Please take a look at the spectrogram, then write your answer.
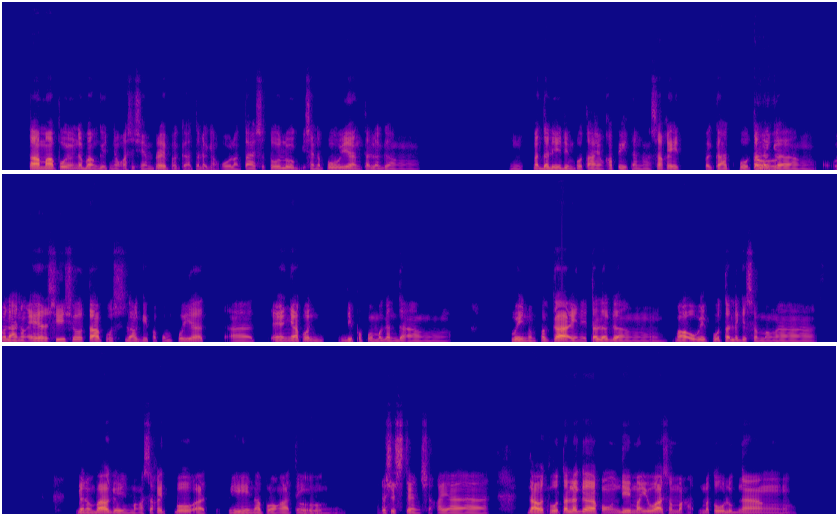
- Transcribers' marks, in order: "pagka" said as "pagkat"
- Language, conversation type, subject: Filipino, unstructured, Ano ang ginagawa mo araw-araw para mapanatili ang kalusugan mo?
